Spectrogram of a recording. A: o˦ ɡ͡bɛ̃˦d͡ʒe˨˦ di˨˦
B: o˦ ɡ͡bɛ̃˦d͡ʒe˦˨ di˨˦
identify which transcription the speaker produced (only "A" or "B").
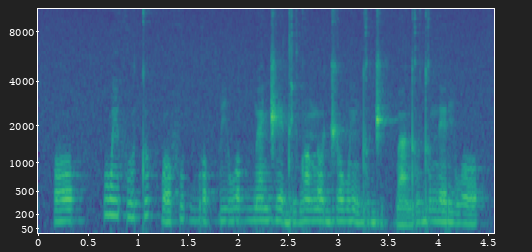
B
